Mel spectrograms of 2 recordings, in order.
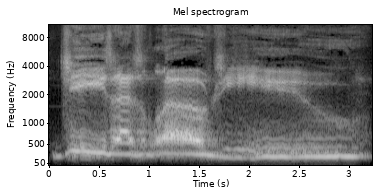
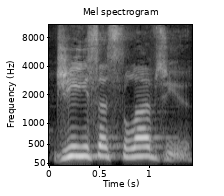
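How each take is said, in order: First: It is screamed in a hostile, angry tone. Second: It is said in a calm, plain tone. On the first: The words are delivered without love. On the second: The words simply state the truth.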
